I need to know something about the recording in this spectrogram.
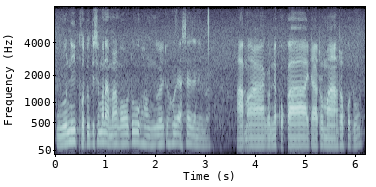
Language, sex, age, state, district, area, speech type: Assamese, male, 18-30, Assam, Golaghat, rural, spontaneous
